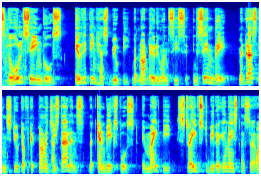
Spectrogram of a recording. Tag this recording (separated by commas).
Speech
